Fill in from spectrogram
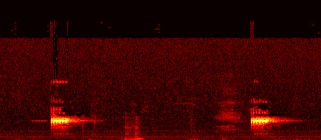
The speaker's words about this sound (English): That's just a peaceful cricket. Yeah. Right in my fucking ear.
